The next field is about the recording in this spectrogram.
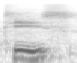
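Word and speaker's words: τοῖς: Ese por está implícito en la palabra tis, se escribe tois, tis, y es porque te está tratando de decir que la muerte es debida a eso.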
